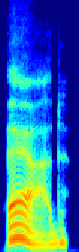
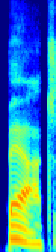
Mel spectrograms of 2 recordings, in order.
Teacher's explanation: So the example that I just talked about with bad and bat, we can talk about the length of the vowel a as being one of these kinds of variables. So for the word bad, the vowel is long. But for bat, the vowel is short. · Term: allophones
